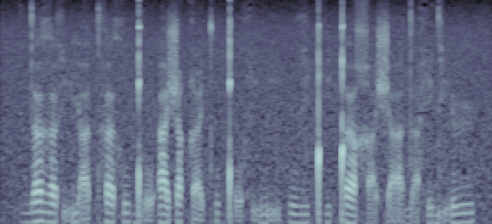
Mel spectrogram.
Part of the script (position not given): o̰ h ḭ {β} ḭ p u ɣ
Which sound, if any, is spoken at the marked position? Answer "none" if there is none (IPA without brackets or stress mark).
β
